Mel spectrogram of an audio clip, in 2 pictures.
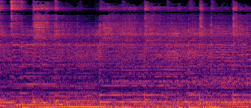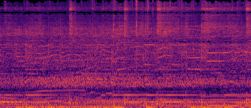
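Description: Live concert band music from among the audience: electric guitar over a heavy, steady bass line, with held chord notes.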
